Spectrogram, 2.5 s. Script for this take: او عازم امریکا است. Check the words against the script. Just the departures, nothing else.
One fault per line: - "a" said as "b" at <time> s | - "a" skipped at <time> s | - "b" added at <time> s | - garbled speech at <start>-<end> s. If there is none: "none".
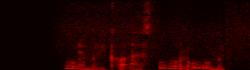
- "عازم" skipped at 0.8 s
- garbled speech at 1.6-2.3 s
